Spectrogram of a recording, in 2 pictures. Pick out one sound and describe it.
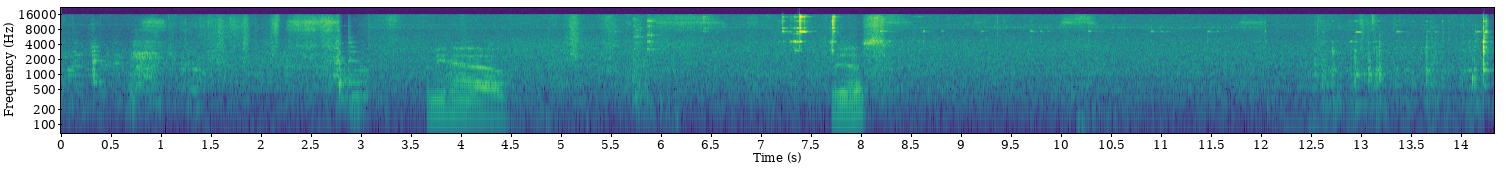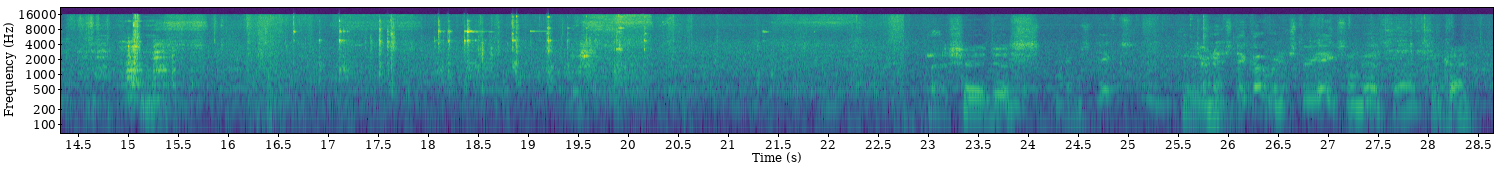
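An older man talks nearby in a relaxed voice.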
